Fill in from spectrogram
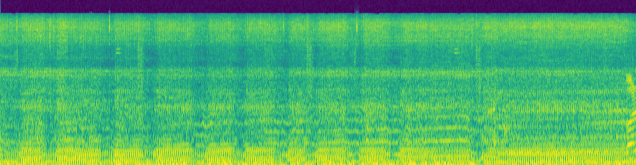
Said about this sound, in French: c'est la première fois que je ressors la moto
